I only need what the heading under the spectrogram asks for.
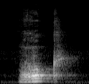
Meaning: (noun) rook (Corvus frugilegus); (verb) inflection of roeken: 1. first-person singular present indicative 2. second-person singular present indicative 3. imperative
- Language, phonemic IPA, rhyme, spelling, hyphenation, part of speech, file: Dutch, /ruk/, -uk, roek, roek, noun / verb, Nl-roek.ogg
